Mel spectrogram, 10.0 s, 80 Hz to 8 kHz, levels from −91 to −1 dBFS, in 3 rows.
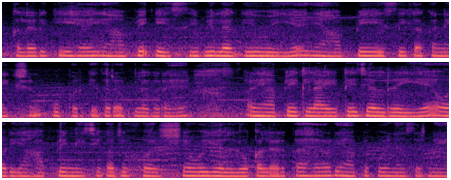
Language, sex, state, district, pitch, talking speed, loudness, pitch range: Hindi, female, West Bengal, Purulia, 205 Hz, 290 wpm, -31 LUFS, 195-210 Hz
